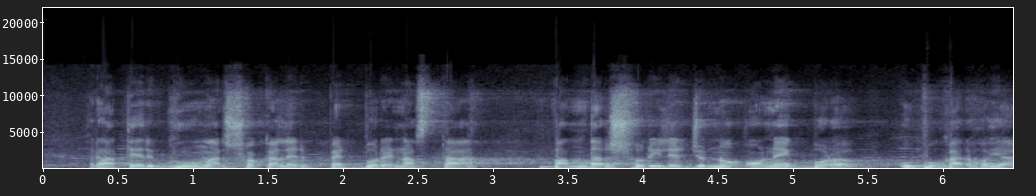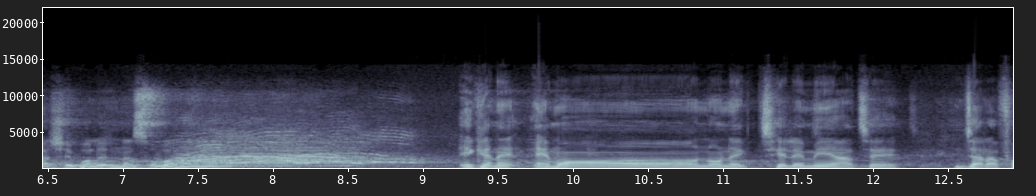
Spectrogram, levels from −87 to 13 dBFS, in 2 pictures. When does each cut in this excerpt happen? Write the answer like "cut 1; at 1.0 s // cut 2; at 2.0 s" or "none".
none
